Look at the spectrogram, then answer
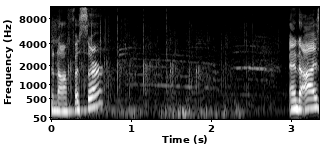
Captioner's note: applause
